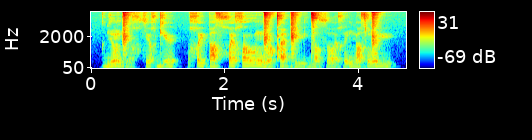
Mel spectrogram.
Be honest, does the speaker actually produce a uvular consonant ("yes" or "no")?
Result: yes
